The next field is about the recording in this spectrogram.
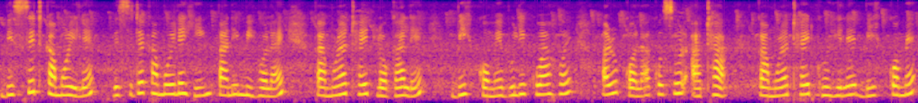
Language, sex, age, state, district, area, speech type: Assamese, female, 30-45, Assam, Sonitpur, rural, spontaneous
